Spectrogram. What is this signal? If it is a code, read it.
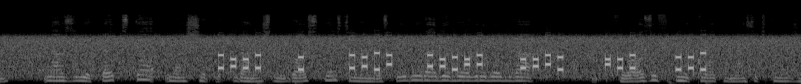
DTMF, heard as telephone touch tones, dialled by machine, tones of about 50 ms, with phone line noise. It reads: 6746 2 68A# 972*# 47#2 *46 25A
